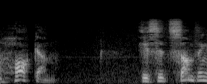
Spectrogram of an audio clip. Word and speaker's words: Haugland: it pronounces o so it's hawan actually but it's interesting what you what you're saying here because HW is is uh the Norwegian way of uh spelling hawan and my grandfather's name was and that's the reason why my name is hawan it's a bit confusing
